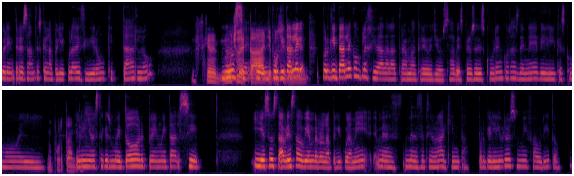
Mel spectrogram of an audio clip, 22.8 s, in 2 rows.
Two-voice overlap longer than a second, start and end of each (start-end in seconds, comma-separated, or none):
4.4-6.2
